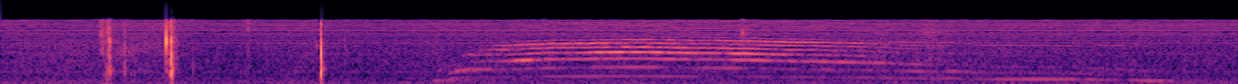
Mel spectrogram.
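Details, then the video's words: Simba, a pet cat, fighting with a neighbour cat: a few sharp knocks early on, then one long drawn-out yowl that rises, wavers for about three and a half seconds and sinks away at the end. "Simba fighting with neighbour cat"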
